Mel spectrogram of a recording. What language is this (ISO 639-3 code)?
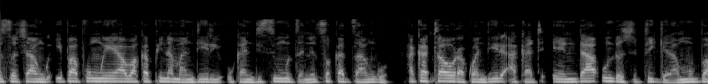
sna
